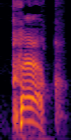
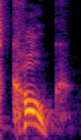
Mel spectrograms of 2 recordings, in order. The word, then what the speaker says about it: Coke: In any case, rounding out the roster, a 14 handicap by the name of Cock. It's Coke. It's pronounced Coke. I'm pretty sure it's Cock. Coke, like the soda.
